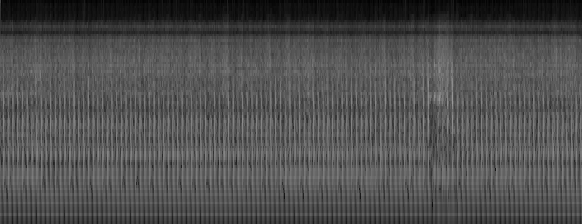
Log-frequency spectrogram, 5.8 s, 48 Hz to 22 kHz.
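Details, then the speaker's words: Honda XL175 dual-sport motorcycle idling after exhaust replacement; steady, even thumping idle with a deeper, full exhaust note, not much quieter than before, no knocks or rattles; sounds healthy. "you know like i said i didn't think it was going to be that much quieter it's kind of a different uh deeper sound"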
